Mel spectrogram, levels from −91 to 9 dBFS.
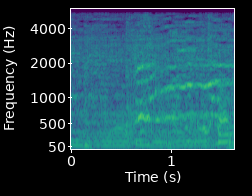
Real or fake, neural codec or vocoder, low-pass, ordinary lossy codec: fake; vocoder, 22.05 kHz, 80 mel bands, Vocos; 5.4 kHz; none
